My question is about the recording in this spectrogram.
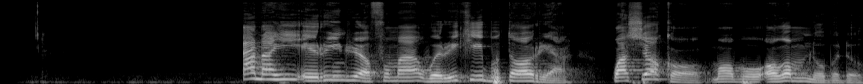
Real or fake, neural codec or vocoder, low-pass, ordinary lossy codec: real; none; 19.8 kHz; none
